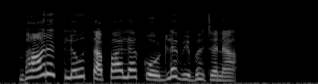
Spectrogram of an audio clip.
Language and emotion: Telugu, neutral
